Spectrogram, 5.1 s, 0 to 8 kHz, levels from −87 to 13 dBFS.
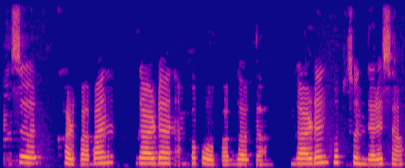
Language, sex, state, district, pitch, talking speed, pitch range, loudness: Konkani, female, Goa, North and South Goa, 235 Hz, 120 wpm, 215-260 Hz, -18 LUFS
